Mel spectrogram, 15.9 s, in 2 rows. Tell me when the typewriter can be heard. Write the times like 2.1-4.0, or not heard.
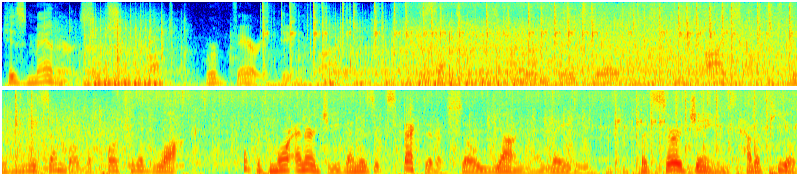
2.5-8.4, 14.0-15.8.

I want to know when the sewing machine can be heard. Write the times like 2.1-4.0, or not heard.
0.0-15.8.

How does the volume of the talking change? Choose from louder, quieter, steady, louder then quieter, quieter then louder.
louder.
